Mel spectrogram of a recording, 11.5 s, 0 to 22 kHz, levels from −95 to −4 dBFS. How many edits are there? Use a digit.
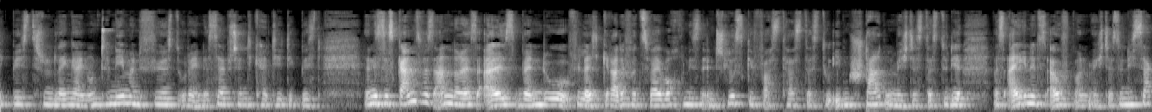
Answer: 0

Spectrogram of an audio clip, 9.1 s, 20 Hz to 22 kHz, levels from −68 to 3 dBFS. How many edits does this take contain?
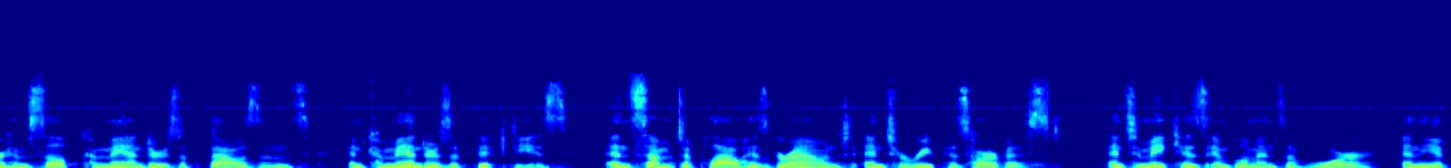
0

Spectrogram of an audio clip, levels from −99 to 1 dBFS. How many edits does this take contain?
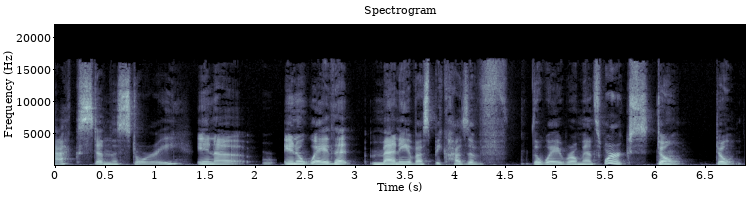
2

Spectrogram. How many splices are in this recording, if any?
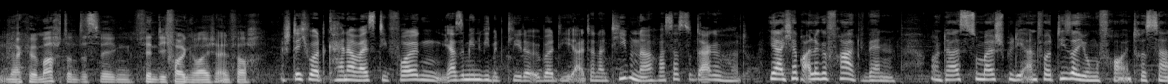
6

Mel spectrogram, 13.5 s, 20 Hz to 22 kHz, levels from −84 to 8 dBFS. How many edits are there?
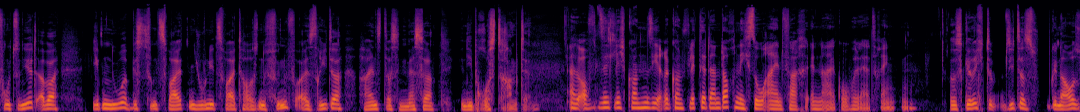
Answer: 0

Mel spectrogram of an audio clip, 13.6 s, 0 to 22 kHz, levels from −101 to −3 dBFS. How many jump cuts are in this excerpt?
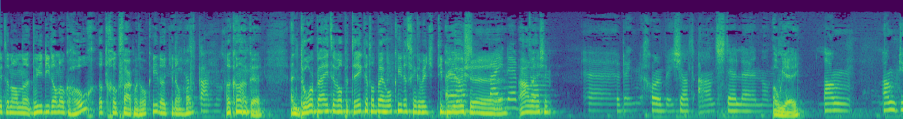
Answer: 1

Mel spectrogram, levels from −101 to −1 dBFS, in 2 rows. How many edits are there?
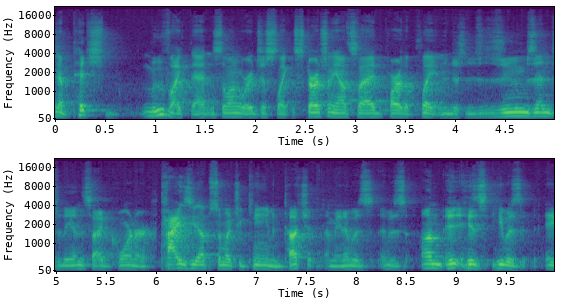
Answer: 1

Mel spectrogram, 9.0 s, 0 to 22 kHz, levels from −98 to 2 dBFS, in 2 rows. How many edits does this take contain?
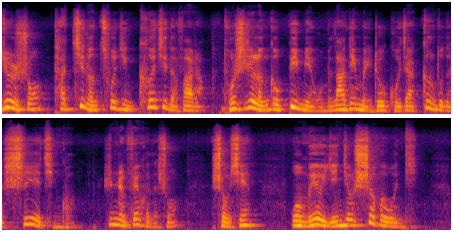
2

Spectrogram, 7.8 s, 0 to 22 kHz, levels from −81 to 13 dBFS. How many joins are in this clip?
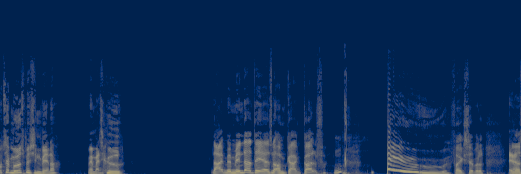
2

